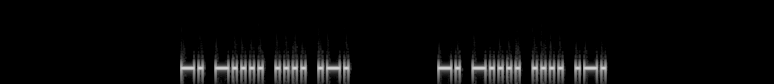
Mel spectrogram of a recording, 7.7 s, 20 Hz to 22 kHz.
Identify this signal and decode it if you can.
Morse code, heard as a keyed tone, about 28 wpm, 700 Hz. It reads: N6HR N6HR
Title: USA Call Signs - 4 Characters - Repeated 2x - 28wpm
